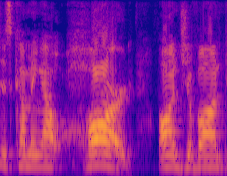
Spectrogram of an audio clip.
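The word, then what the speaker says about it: Jovan: It's not Hovan Pulitzer. It's Javon Pulitzer.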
